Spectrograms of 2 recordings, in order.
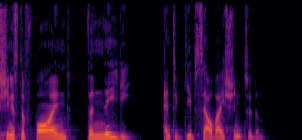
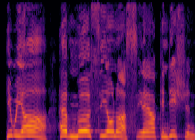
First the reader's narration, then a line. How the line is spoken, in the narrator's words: they shout out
